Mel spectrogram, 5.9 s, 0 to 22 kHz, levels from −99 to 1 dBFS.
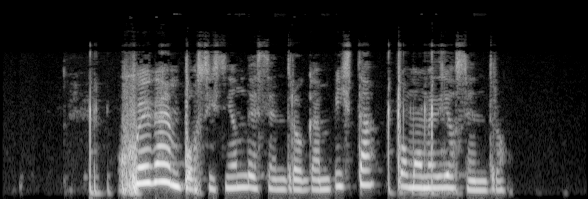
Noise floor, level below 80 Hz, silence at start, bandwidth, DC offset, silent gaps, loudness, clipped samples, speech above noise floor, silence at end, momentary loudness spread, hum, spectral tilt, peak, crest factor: -73 dBFS; -64 dBFS; 0.9 s; 9.2 kHz; under 0.1%; none; -17 LUFS; under 0.1%; 56 dB; 0.85 s; 17 LU; none; -5.5 dB/octave; -2 dBFS; 16 dB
